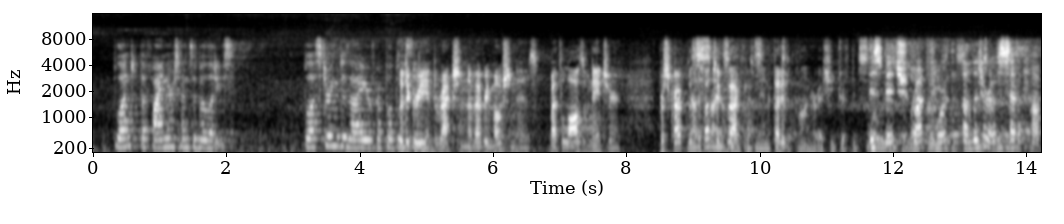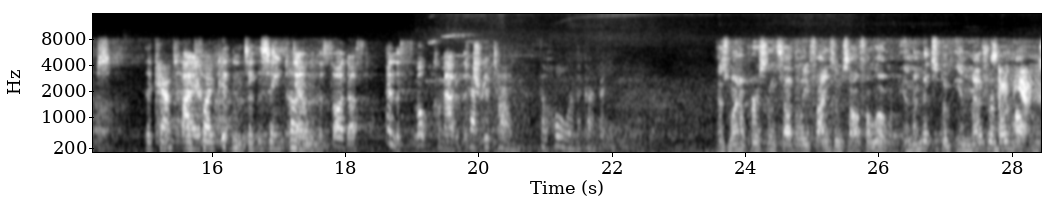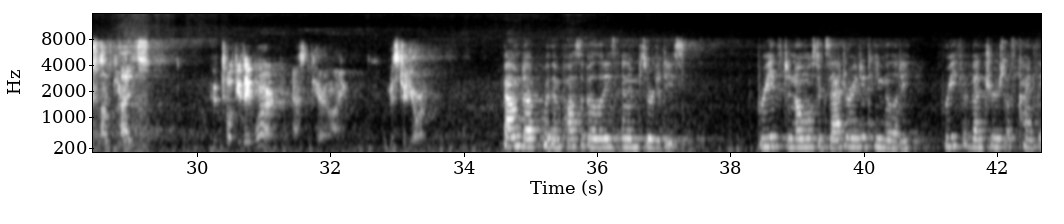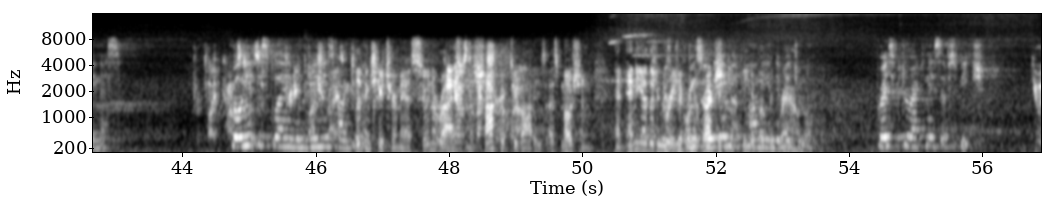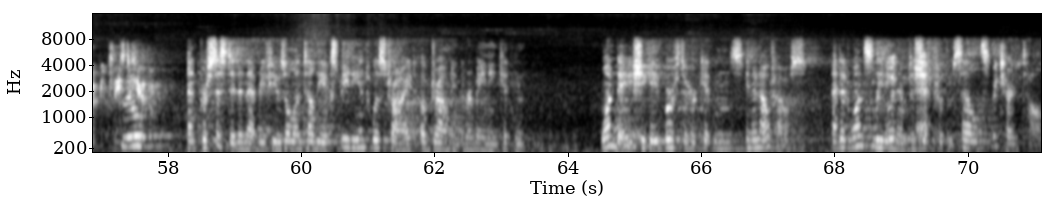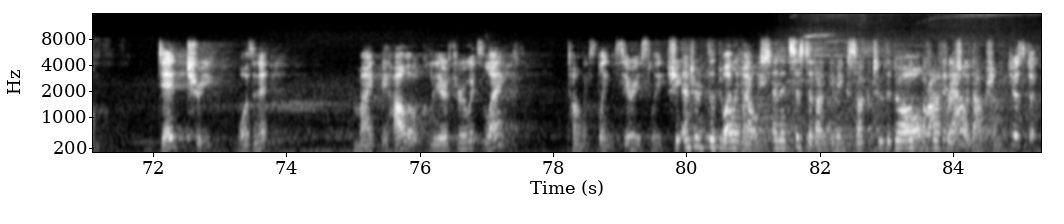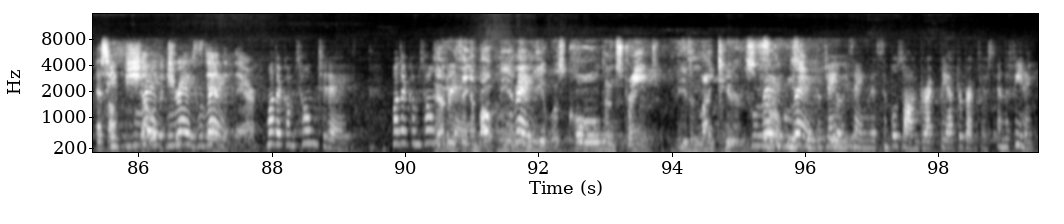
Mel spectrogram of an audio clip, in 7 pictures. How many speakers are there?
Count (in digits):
8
